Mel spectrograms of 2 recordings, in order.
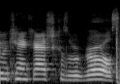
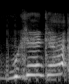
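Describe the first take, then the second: First: Said in the usual way. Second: High, girlish mock excuse; high-pitched protest. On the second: Girls excusing a missed catch, mock protest. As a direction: plead it up high, playfully helpless.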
